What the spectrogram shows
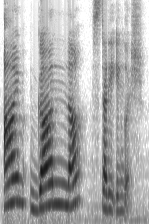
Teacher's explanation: I'm going to study English. That word to simply becomes a.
